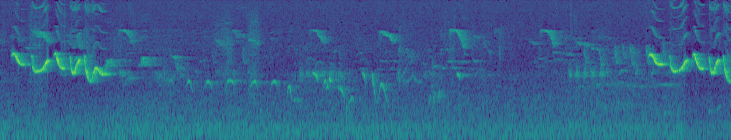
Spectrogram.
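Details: Brown-cheeked fulvetta at Dongarmatha, Parshuram, Maharashtra, in June, gives a clear, high, wavering whistled phrase that rises and falls, heard at the start and again about ten seconds later, with soft chirps from other birds between.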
